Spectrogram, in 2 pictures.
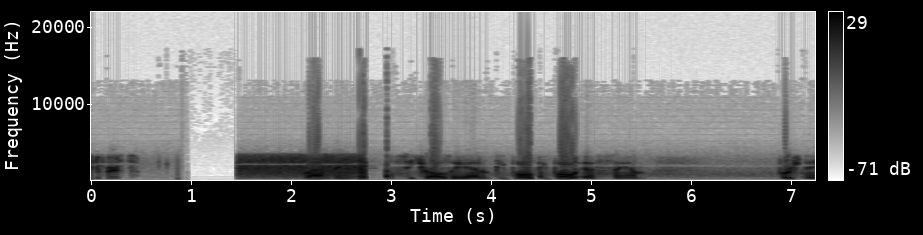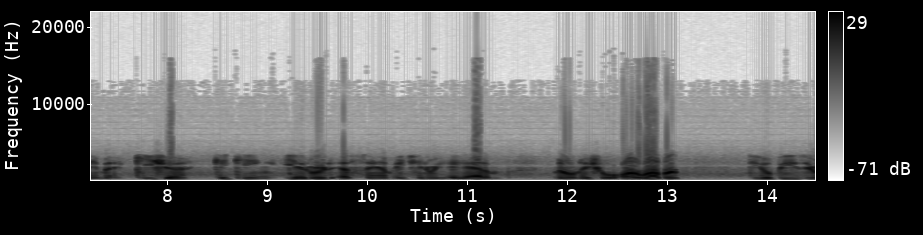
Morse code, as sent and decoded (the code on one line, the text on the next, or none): none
